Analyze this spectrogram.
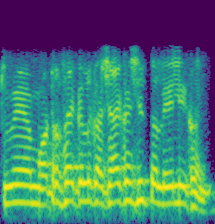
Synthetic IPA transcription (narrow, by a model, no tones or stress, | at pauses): t̪uʋẽmɔʈəɾsajkəlkəɕajkəɕiːt͡səlejliːkʰə̃ĩ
